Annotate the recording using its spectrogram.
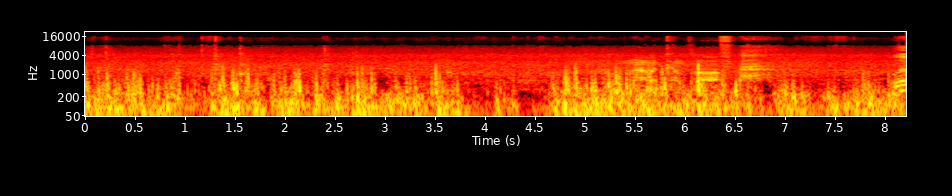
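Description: Rustling of clothing brushing close against the microphone, with scattered clunks and clicks of metal parts as a power steering pump is worked loose and lifted out of an engine bay.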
